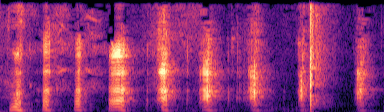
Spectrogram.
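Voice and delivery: high burst of laughter. Real, not acted. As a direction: crack up at the text. Laugh at [name] text.

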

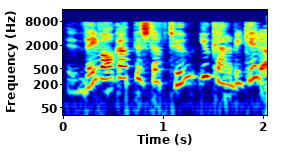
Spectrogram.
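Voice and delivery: retelling his shock at the DMV crowd; mock incredulous. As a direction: pitch it way up like you can't believe it. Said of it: "I'm like".

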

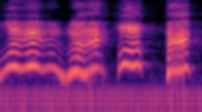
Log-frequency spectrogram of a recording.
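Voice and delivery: high, raspy rock-singer yowl; strained raspy mock singer voice; frog-in-throat rasp. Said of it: "raspy voice".

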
